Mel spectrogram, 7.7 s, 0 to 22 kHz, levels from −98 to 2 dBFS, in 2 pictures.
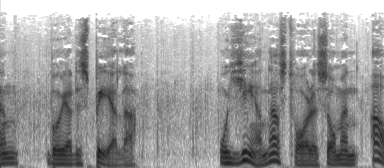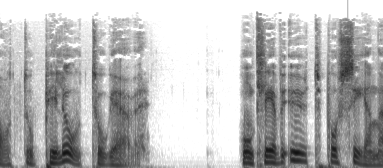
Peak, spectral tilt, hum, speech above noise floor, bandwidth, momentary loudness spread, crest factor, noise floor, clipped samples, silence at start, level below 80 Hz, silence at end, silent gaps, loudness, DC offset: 0 dBFS; -4 dB/octave; none; 58 dB; 15 kHz; 11 LU; 16 dB; -73 dBFS; under 0.1%; 0 s; -36 dBFS; 0 s; none; -15 LUFS; under 0.1%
